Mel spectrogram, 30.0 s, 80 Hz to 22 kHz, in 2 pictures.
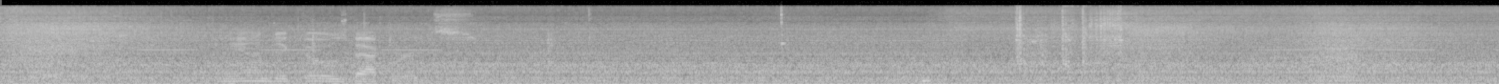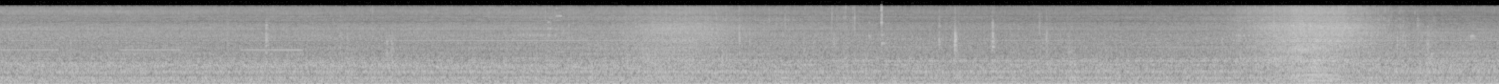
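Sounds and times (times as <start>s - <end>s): car engine idling: 0.0s - 29.9s.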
